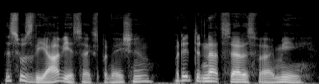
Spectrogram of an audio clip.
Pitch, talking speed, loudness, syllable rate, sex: 120 Hz, 205 wpm, -19 LUFS, 5.9 syllables/s, male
